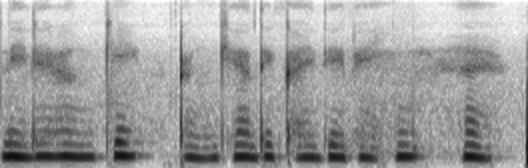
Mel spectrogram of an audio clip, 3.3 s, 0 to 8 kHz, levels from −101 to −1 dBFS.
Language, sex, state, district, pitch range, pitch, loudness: Hindi, female, Goa, North and South Goa, 205-220 Hz, 215 Hz, -19 LUFS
